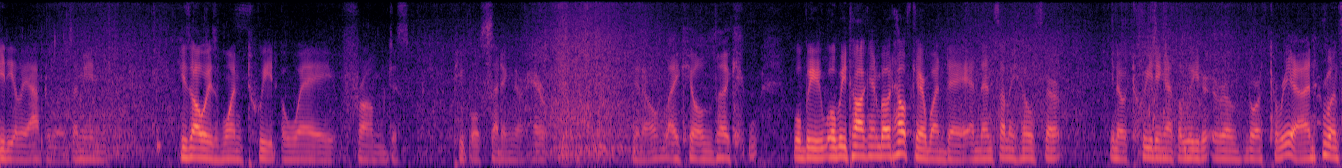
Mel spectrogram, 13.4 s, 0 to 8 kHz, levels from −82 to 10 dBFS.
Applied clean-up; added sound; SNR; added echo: none; Waves, surf; 14 dB; none.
